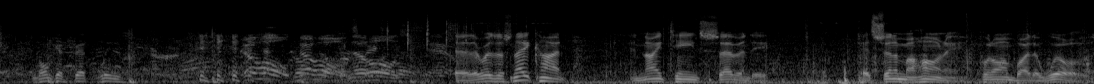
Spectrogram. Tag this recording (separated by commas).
Speech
